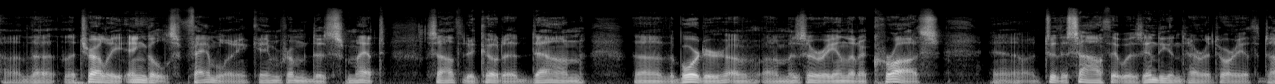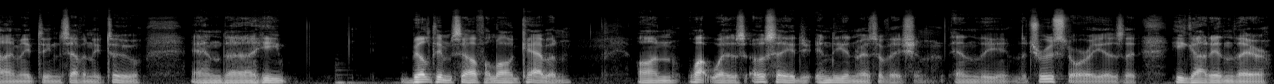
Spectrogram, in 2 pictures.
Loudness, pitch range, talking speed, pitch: -22 LUFS, 75-95 Hz, 135 wpm, 80 Hz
